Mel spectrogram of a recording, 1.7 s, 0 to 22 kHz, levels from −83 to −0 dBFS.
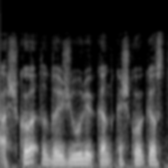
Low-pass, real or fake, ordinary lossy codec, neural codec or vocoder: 9.9 kHz; fake; MP3, 48 kbps; autoencoder, 22.05 kHz, a latent of 192 numbers a frame, VITS, trained on many speakers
